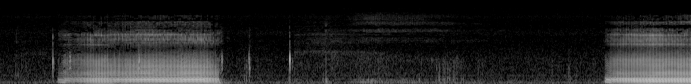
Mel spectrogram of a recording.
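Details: Loud, buzzing snores on each in-breath with quiet pauses between, about two breaths in seven seconds, from a sleeping dog; snoring.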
